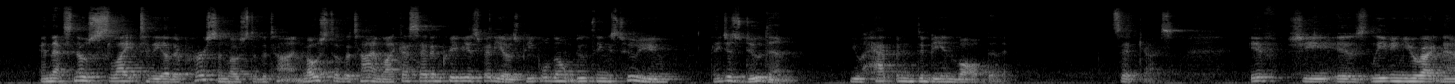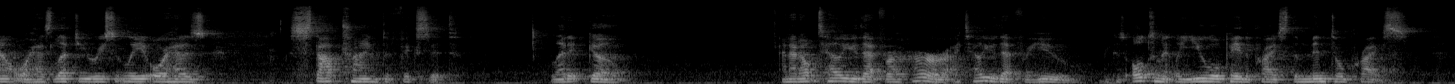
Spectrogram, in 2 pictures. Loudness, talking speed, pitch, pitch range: -34 LUFS, 180 wpm, 125 Hz, 115-140 Hz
